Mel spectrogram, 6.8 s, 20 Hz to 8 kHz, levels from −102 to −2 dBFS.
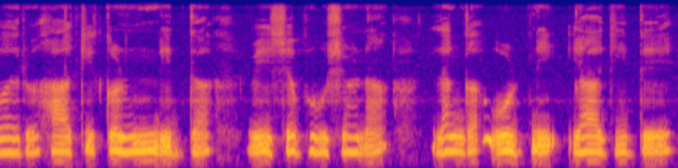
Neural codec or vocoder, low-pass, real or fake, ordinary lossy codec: none; 7.2 kHz; real; none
